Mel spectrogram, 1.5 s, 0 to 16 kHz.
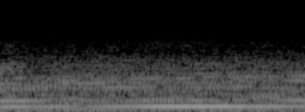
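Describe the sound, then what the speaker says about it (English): F1 2010 car in the Assetto Corsa sim racing game at Silverstone, a steady buzzing engine drone with a shift in pitch as it downshifts and engine braking takes over, loud and continuous with no voices. "Downshifted there, it's engine braking kicking in"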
